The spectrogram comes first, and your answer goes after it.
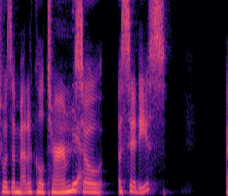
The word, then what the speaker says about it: ascites: So ascites. I said it right? Yes, ascites.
